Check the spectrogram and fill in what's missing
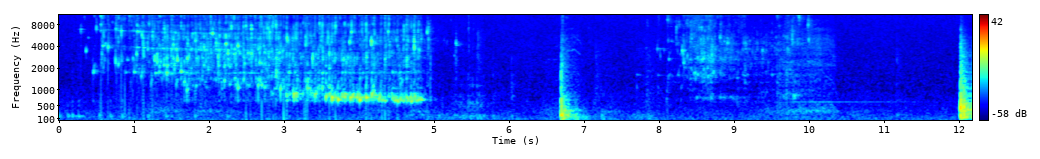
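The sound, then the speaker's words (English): Water runs steadily from a tap into a cup for several seconds with a rising fill tone, stops, then a clink and some drips and trickling follow, moderately loud. “So I think we said we need a cup of water.”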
